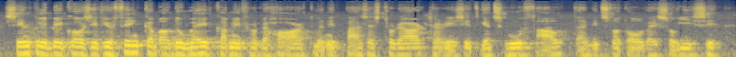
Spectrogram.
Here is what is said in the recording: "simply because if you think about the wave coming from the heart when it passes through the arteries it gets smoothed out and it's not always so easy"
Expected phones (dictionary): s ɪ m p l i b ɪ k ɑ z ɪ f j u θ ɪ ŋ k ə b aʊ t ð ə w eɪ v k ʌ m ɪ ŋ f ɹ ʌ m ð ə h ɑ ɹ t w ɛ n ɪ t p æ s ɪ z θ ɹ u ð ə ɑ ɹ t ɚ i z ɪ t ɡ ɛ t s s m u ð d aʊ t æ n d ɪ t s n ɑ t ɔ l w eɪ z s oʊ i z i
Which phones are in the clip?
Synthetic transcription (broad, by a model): s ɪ m p l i b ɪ k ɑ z ɪ f j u θ ɪ ŋ k ə b aʊ t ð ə w eɪ v k ʌ m ɪ ŋ f ɹ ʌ m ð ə h ɑ ɹ t w ɛ n ɪ t p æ s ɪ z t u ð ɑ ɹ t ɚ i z ɪ t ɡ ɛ t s s m u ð aʊ t æ n d ɪ t s n ɑ t ɔ l w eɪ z s oʊ i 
